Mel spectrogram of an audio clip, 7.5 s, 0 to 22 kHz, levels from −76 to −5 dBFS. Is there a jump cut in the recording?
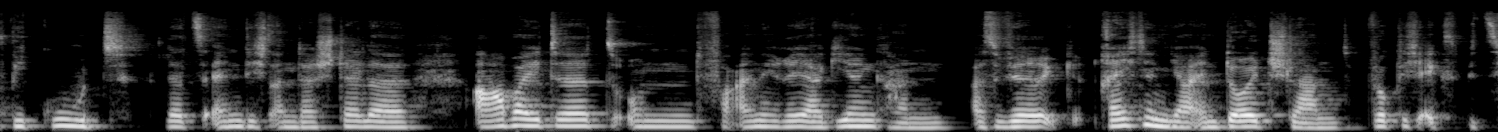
yes; 1 cut; at 1.3 s

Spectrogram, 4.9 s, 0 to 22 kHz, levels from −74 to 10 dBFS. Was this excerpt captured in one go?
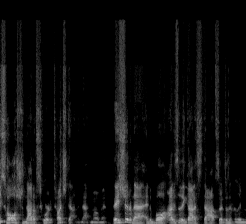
no; 3 cuts; at 2.2 s, 2.6 s, 3.0 s

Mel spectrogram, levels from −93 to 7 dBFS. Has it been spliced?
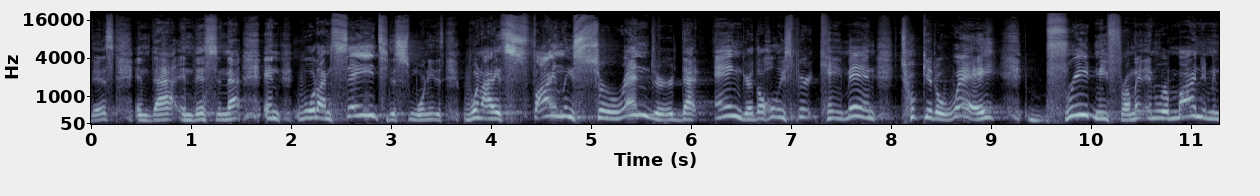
yes; 3 cuts; at 2.0 s, 3.0 s, 9.6 s

